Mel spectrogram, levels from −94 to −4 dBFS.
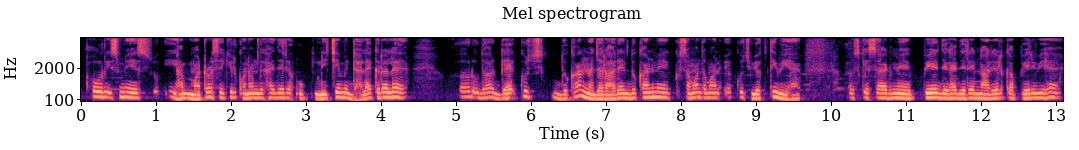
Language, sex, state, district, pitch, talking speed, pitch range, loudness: Hindi, male, Bihar, Madhepura, 165 Hz, 225 wpm, 150-180 Hz, -22 LUFS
